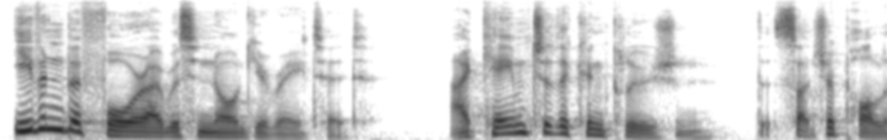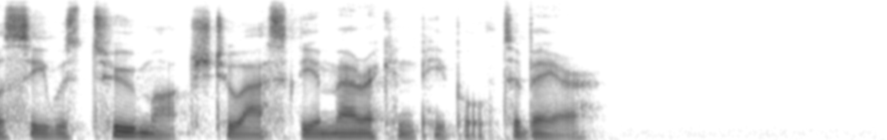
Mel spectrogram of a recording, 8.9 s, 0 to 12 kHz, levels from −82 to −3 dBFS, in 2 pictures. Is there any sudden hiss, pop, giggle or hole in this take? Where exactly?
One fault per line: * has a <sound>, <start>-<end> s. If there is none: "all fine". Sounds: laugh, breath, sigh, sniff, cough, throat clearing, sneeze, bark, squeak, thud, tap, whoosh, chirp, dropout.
all fine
